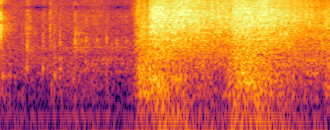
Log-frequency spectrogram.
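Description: A blade slashes and strikes flesh with a wet impact.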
